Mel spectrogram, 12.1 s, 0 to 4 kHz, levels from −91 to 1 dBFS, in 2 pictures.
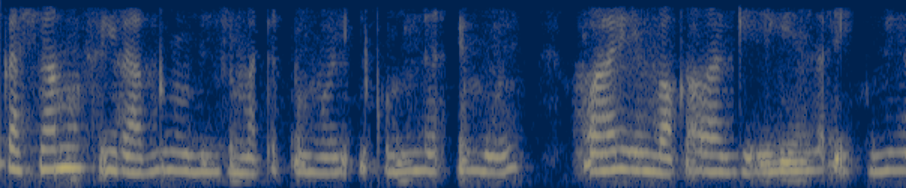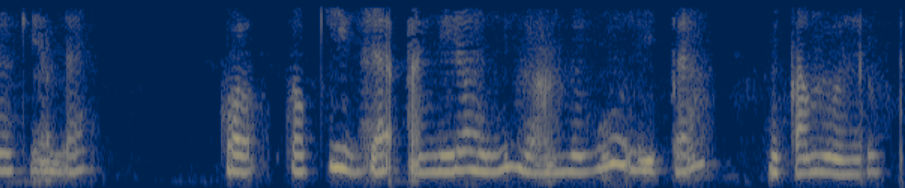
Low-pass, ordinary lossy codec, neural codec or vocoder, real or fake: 3.6 kHz; AAC, 16 kbps; codec, 24 kHz, 1.5 kbps, HILCodec; fake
